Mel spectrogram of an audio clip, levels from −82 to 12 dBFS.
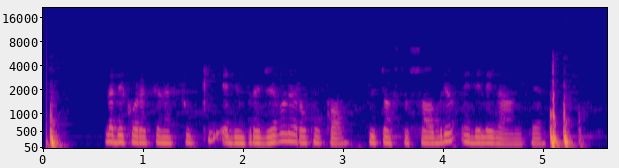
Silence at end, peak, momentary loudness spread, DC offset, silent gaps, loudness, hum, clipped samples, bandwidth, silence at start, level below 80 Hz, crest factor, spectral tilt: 0.25 s; -4 dBFS; 12 LU; under 0.1%; none; -28 LUFS; none; under 0.1%; 4.6 kHz; 0 s; -52 dBFS; 24 dB; -11 dB/octave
